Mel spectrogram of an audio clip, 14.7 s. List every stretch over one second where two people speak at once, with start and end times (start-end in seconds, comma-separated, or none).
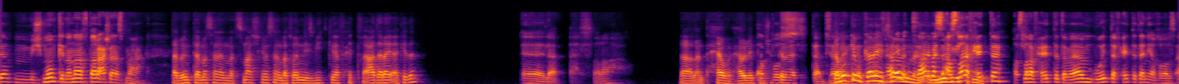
9.4-12.4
